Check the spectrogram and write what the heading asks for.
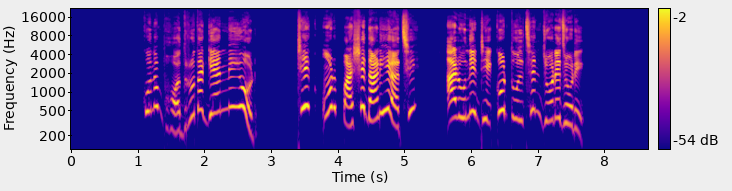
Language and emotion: Bengali, disgusted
